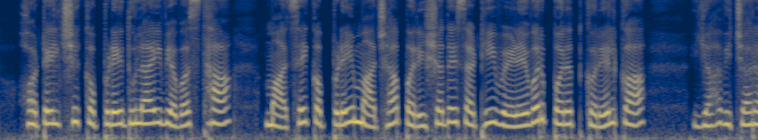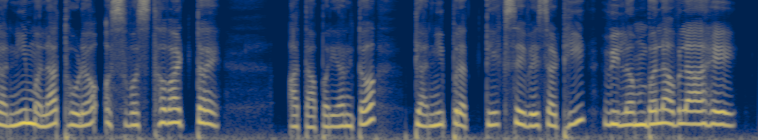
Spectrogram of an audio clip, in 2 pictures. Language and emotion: Marathi, fearful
